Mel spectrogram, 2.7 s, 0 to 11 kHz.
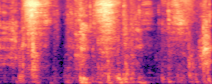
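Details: Dogs playing indoors late at night around 11:30, one biting another; breathy growls and huffs in short bursts, with scuffling between them.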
